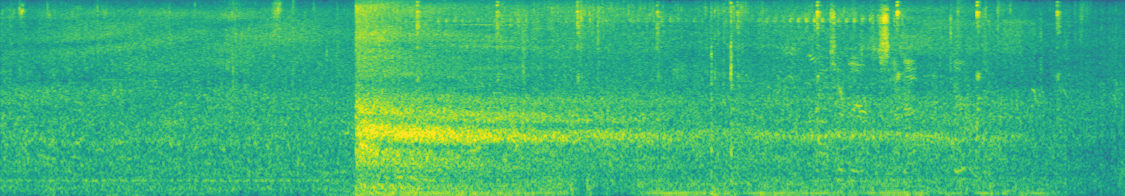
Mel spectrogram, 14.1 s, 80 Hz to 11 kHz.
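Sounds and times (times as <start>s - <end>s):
engine and traffic noise: 0.0s - 14.0s
higher droning tone: 4.4s - 13.5s
low hum: 4.4s - 13.5s.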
